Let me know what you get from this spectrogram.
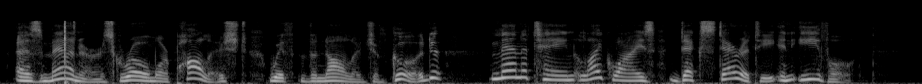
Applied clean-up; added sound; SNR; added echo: none; Typing; 6 dB; none.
